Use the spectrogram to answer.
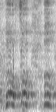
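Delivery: high-pitched mock panic; imitated freak-out. Brother freaking out on heroin, mock panicked. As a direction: act out his panicked exclamations. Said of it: "I'm freaking out on heroin too".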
